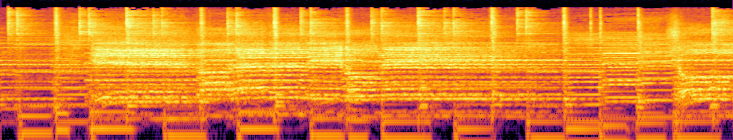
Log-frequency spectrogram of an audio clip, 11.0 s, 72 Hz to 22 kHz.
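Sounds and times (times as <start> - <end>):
bass line: 0.0 - 11.0
polka band playing: 0.0 - 11.0
voices singing together: 1.2 - 11.0.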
